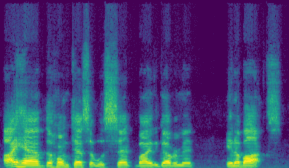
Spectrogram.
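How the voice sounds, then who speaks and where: A man's voice: medium pitch, measured pace, a little mellow. Congested man rambling on a livestream. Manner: rambling, repeats himself, restarts sentences; chuckles to himself. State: congested, stuffy nose. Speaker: sports talk show host. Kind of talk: casual livestream chat with viewers.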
